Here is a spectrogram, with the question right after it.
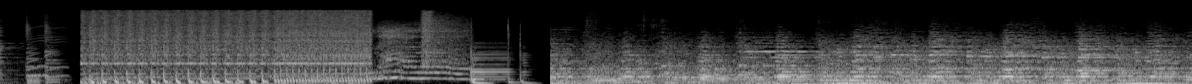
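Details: Loud music with drum-like beats and abrupt cuts between sections, with brief bursts of sound effects and no animal voice.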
